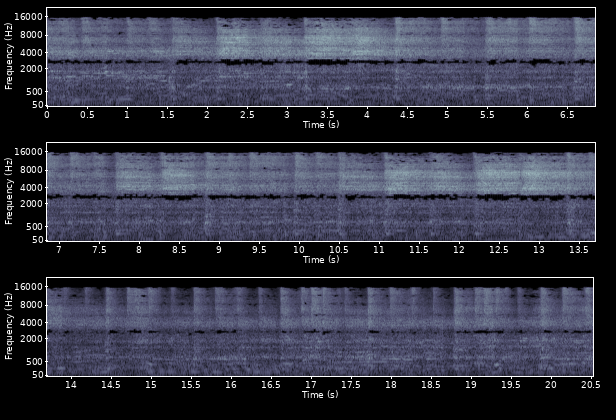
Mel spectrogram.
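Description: Heavy metal played by a live band: distorted electric guitars over a drum kit, running without a break.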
